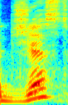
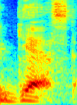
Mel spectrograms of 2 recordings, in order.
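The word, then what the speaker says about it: Gest: And then we're also going to play, is it A Jest of Robin Hood? I think it's a guest.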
